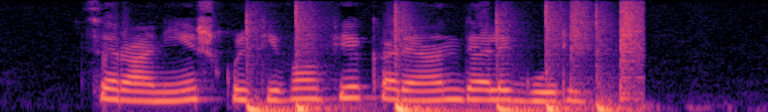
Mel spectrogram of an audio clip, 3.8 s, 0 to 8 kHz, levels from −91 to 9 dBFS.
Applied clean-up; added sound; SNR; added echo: none; Drum kit; -3 dB; none.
